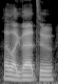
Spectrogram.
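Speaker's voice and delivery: ordinary talk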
